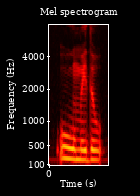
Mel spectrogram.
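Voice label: "ùmidu", Sardinian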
